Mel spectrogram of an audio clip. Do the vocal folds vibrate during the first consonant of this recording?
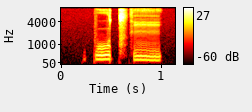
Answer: no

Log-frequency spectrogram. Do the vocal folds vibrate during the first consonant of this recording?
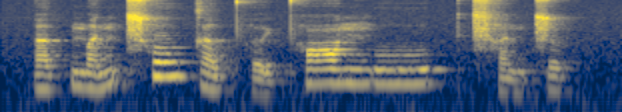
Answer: no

